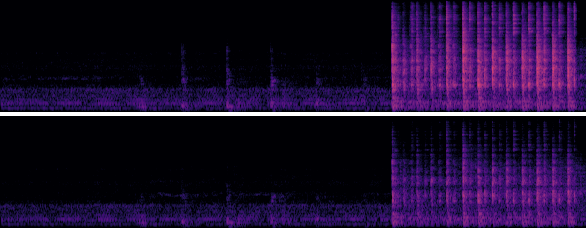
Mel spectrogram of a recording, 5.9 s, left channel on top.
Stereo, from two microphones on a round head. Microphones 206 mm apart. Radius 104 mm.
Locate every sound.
1.4 s running footsteps: 85° left, 5 m; by 3.8 s 80° left, 6 m
3.9 s typing on a keyboard: 60° left (ahead or behind), 0.7 m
